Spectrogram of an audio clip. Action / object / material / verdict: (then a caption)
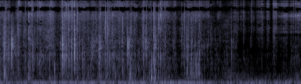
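scrape / magnesium gym chalk block / magnesium carbonate / none. A square, palm-sized block of soft white magnesium gym chalk, solid and powdery, is held in a chalk-covered hand. It is crumbled between the fingers, then shaved and scraped along its surface and edge with a metal snap-off utility knife blade, shedding powder. Dry, crinkly crunches and sharp scraping ticks sound over a steady low hum, growing quieter toward the end.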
